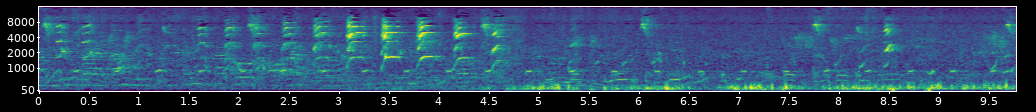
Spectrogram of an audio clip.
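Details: High, repeated whimpers and yelps from a litter of five puppies fill the first half, then fade under low rumbling handling noise and soft murmuring, with a few scattered squeaks continuing.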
